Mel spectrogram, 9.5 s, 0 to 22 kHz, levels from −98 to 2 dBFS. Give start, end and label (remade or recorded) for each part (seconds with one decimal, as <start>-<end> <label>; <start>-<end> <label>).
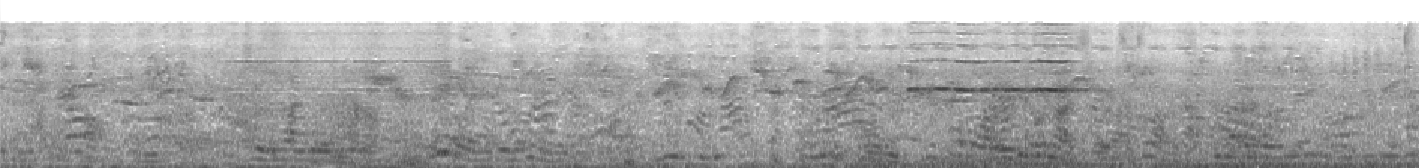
0.0-1.5 recorded; 1.5-3.0 remade; 3.0-9.5 recorded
